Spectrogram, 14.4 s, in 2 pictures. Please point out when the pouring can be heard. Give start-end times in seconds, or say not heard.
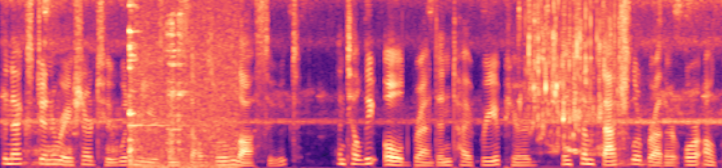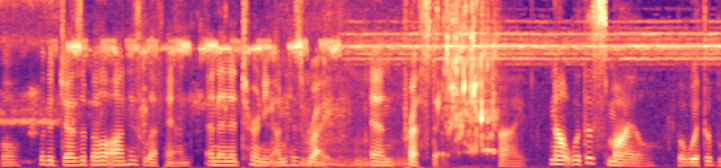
1.2-2.5, 5.2-6.3, 11.6-12.2.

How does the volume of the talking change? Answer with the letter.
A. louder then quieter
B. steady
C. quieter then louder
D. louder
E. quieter
B.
